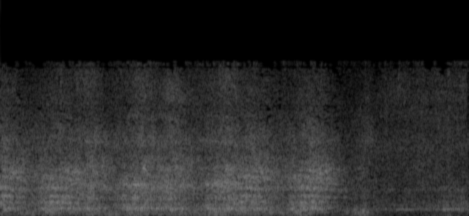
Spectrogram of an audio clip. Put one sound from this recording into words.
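A train rushes past close by with rhythmic clattering wheels.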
